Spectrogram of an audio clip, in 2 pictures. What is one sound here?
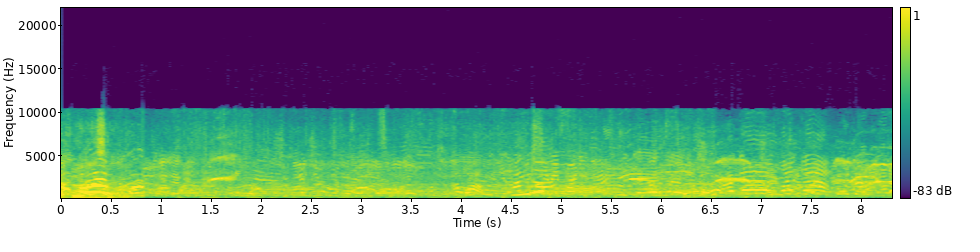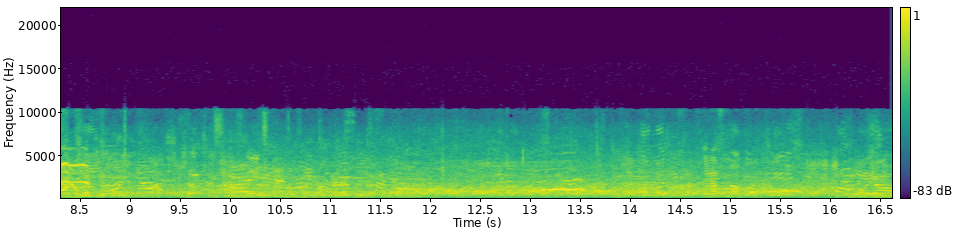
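A crowd of people chatters and calls out outdoors.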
